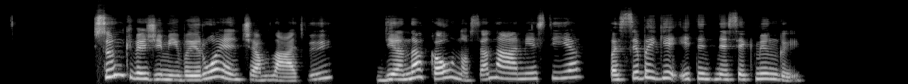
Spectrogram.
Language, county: Lithuanian, Alytus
